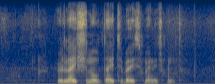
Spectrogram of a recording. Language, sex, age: English, male, 22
